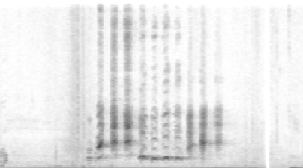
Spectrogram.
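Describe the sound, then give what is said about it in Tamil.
A monkey gives a quick burst of high, chattering calls, about eight sharp rhythmic yelps in a row, clear against a quiet background with no talking. “இப்போ நாம் கேட்டது குரங்கு அலப்பும் ஓசை”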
